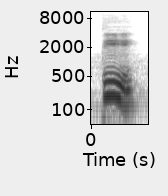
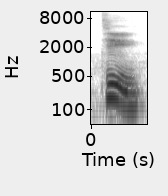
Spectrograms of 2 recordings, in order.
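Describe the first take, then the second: First: The t is plain, with no hissing release. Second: The t is palatalized, with the tongue raised. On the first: "em vez de fazer ti" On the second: "a língua começou a ficar nessa posição I"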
